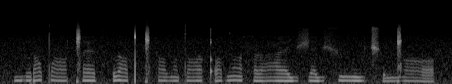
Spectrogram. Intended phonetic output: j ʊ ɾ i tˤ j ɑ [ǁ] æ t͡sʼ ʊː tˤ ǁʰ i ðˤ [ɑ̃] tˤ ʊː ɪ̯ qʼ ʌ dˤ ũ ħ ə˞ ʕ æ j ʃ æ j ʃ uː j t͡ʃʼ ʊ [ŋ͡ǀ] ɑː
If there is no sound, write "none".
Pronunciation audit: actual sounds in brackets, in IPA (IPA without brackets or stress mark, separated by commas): ǁ, ɑ̃, ŋ͡ǁ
